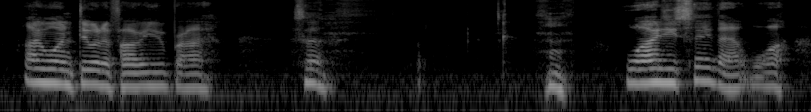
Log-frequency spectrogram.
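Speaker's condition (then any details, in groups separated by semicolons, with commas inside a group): Parkinson's disease; deep brain stimulation surgery; strong voice, sings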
